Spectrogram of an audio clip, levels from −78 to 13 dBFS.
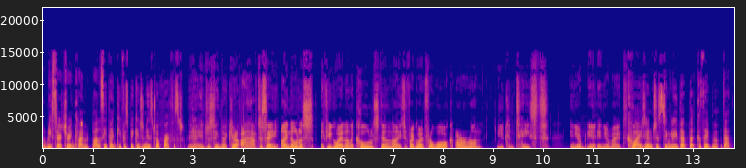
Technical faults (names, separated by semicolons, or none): corrupt frame decoded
